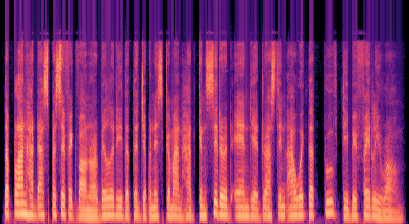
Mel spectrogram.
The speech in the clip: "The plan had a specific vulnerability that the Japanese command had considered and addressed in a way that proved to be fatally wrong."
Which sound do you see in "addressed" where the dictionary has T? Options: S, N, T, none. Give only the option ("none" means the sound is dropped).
T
